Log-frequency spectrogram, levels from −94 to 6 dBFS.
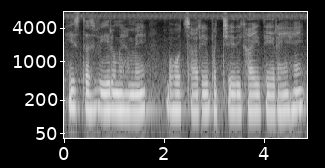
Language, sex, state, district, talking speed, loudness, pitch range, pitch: Hindi, male, Uttar Pradesh, Lalitpur, 135 wpm, -14 LUFS, 130-140 Hz, 135 Hz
